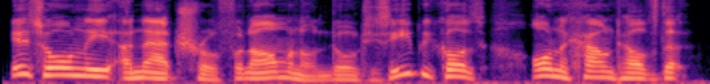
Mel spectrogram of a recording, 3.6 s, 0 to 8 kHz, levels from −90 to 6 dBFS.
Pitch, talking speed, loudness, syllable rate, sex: 160 Hz, 220 wpm, -16 LUFS, 7.0 syllables/s, male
